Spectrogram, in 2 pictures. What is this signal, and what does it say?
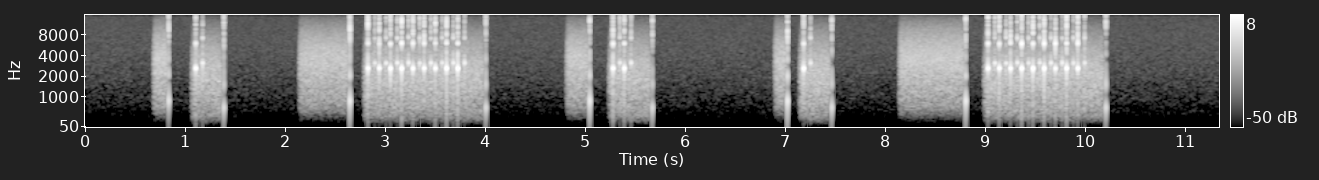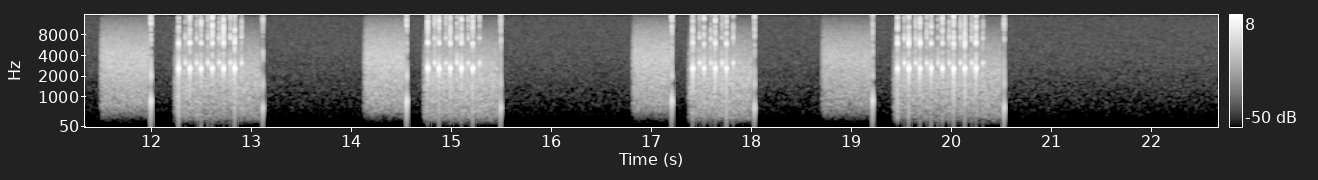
Pulse dialling, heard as a rotary dial, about 9 pulses a second. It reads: 1 9 2 1 9 6 5 4 8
